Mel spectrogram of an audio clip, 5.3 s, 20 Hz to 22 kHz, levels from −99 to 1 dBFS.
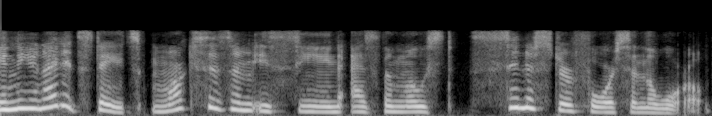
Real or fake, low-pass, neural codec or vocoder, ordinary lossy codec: fake; 7.2 kHz; codec, 16 kHz, 4 kbps, FreqCodec, smaller model; MP3, 64 kbps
